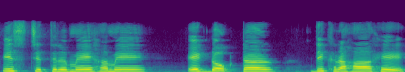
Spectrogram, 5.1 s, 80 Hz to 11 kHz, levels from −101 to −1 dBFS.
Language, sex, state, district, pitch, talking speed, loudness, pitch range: Hindi, female, Madhya Pradesh, Bhopal, 260 Hz, 105 wpm, -14 LUFS, 240-270 Hz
